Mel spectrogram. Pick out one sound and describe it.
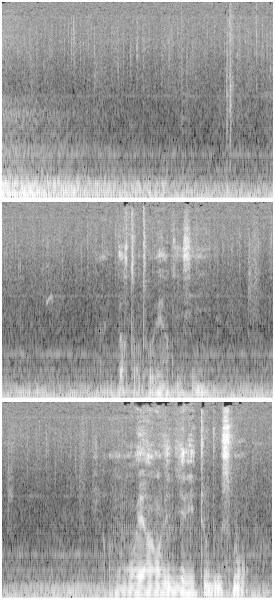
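Small footsteps patter across a wooden floor.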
